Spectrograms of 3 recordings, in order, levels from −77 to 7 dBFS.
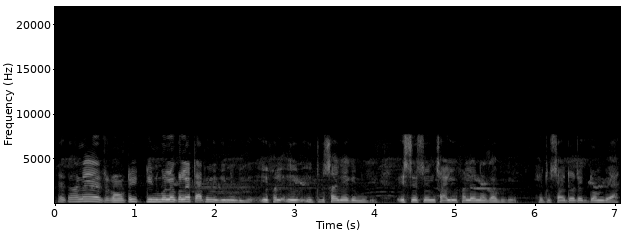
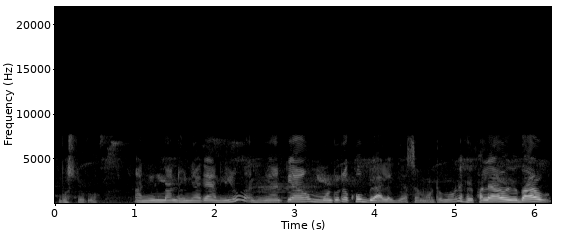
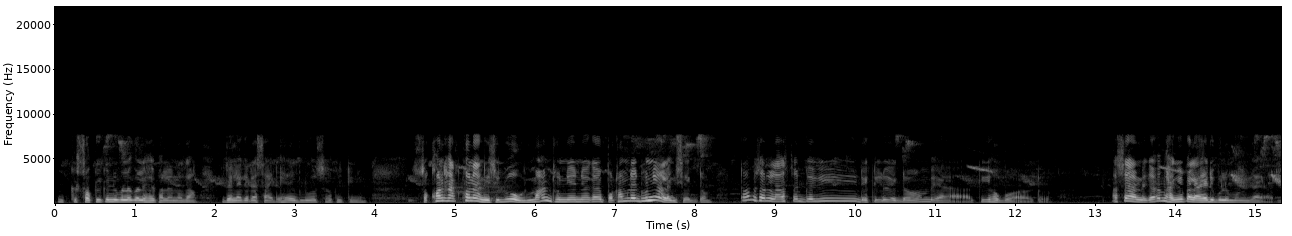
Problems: constant background noise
